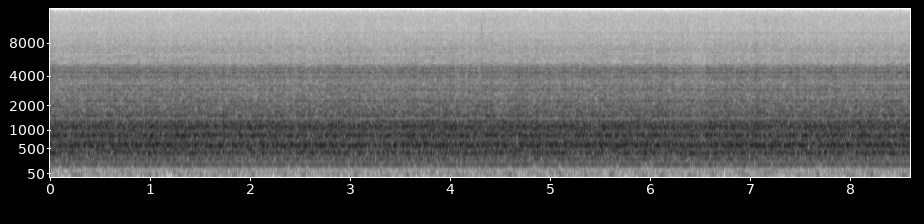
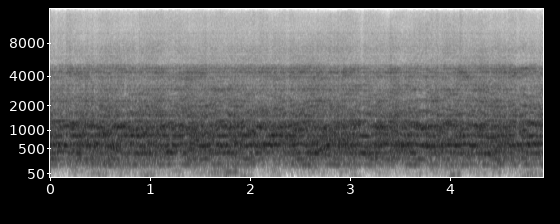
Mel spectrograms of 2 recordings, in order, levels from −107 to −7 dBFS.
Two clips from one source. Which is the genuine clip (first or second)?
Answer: first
